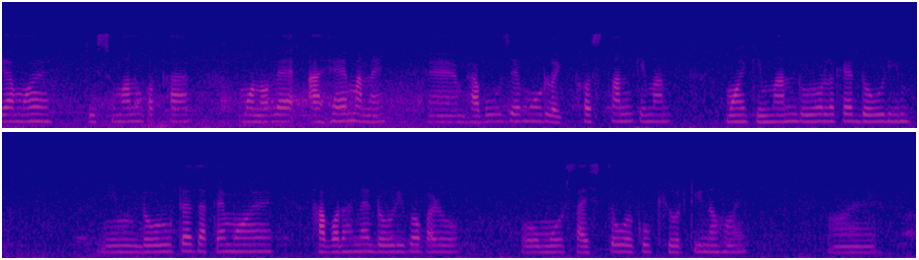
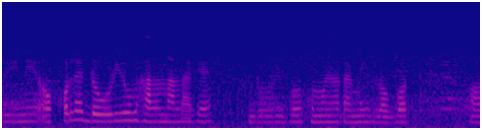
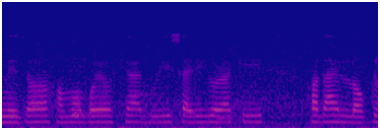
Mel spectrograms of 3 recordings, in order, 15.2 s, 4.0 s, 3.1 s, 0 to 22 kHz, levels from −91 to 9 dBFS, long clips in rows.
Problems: constant background noise, background conversations at intervals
